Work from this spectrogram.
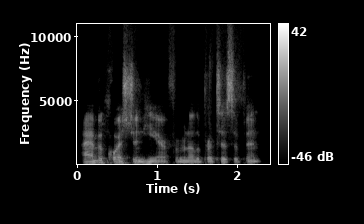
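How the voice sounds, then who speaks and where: A man's voice: fairly low pitch, fairly even intonation, fast talker, gravelly, fairly bright tone, slight background noise. A man moderating a library talk over a video call, reading out audience questions politely. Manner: polite, reads questions aloud.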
